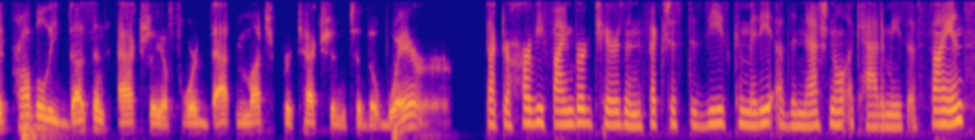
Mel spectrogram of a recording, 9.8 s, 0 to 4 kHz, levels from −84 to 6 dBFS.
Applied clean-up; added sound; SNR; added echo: neural mask model DeepFilterNet 3.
